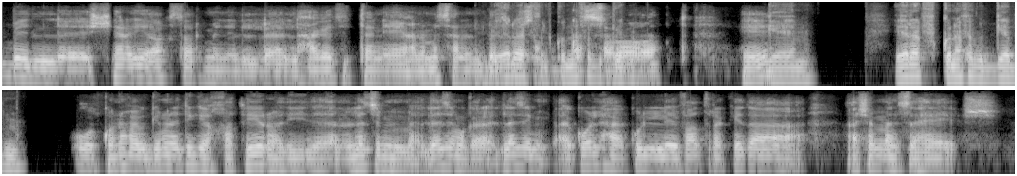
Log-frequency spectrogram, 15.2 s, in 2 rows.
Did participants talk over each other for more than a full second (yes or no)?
yes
